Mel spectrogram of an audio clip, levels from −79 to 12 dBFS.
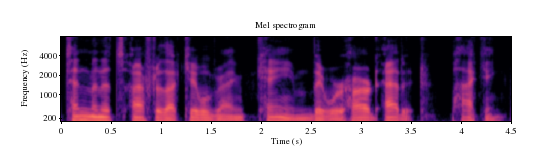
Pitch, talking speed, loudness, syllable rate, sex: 100 Hz, 160 wpm, -21 LUFS, 5.0 syllables/s, male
